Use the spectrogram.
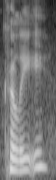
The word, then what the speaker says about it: Kelii: Yeah, apparently the name is Kelii. Is that correct? Kelii? Okay. Kelii. That both I's are pronounced.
